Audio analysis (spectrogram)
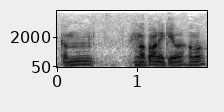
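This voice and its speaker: An actor playing a suave, worldly gentleman narrating and talking in a radio drama, with a Hong Kong Cantonese accent. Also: lowish voice, little pitch movement, brisk. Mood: courteous, casual. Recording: dull lo-fi audio, noisy background.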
